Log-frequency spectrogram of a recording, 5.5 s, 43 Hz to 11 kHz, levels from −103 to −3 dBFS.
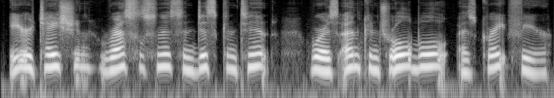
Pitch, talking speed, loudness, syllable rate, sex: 225 Hz, 110 wpm, -17 LUFS, 4.5 syllables/s, female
